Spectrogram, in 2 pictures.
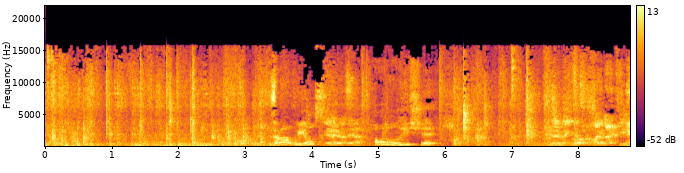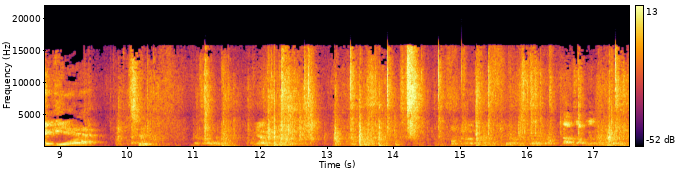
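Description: A heavy wooden cabinet scrapes and thumps as it is moved across the floor.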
